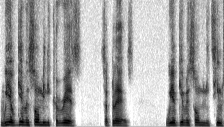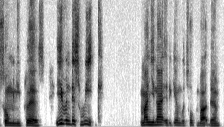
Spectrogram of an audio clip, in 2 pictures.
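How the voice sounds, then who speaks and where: Male, mid pitch, London roadman accent, emphatic slangy football chat, dry muffled sound. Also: moderate pace, no room sound.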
